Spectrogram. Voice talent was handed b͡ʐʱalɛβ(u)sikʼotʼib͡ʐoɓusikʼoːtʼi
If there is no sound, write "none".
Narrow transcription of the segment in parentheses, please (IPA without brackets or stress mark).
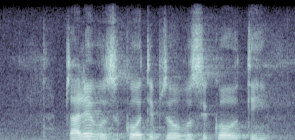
u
